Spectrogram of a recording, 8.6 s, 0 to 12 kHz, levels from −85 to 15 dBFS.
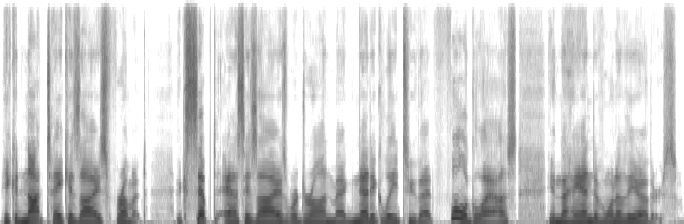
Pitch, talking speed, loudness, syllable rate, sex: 205 Hz, 180 wpm, -19 LUFS, 4.6 syllables/s, male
